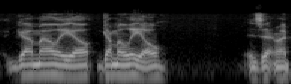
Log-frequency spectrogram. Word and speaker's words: Gamaliel: all right go ahead rabbi nina b gamaliel gamaliel is that am i pronouncing it correctly yeah okay rabbi hanina b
